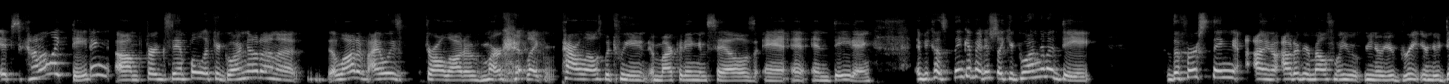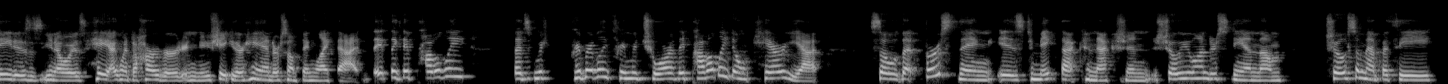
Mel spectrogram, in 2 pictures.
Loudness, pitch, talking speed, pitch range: -22 LUFS, 235 Hz, 230 wpm, 205-285 Hz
